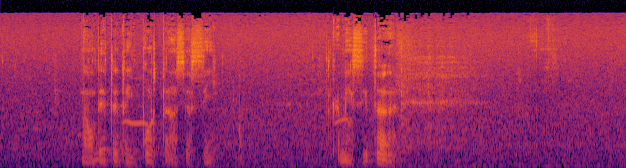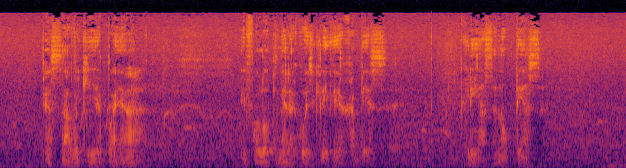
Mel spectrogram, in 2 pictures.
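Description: A man speaks softly and earnestly, close by.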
